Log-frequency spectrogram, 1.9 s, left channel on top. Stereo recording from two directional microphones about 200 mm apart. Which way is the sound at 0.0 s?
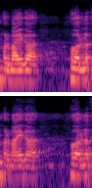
20° left (ahead or behind).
